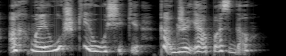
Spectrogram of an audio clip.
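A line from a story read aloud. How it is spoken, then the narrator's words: Exclaimed. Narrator (Russian): он, повернув за угол, воскликнул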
